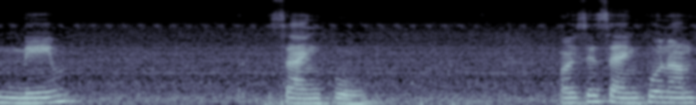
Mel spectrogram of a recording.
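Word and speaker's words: Tsangpo: इट is known by the name सैंगपो, और इसे सैंगपो नाम से जाना जाता है. यहाँ टी साइलेंट है.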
